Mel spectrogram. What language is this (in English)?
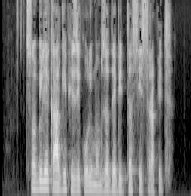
Georgian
